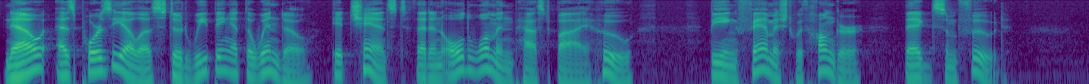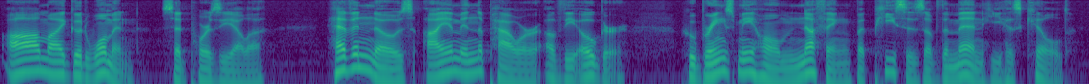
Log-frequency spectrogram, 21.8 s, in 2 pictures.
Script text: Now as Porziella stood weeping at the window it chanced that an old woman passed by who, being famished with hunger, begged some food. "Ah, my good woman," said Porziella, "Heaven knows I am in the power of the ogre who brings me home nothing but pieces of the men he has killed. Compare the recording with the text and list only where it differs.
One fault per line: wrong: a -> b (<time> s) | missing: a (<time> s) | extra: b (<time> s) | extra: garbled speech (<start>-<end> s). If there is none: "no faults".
no faults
